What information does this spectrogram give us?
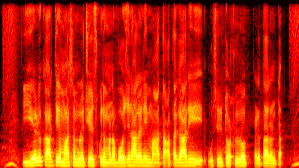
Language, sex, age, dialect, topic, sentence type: Telugu, male, 60-100, Central/Coastal, agriculture, statement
